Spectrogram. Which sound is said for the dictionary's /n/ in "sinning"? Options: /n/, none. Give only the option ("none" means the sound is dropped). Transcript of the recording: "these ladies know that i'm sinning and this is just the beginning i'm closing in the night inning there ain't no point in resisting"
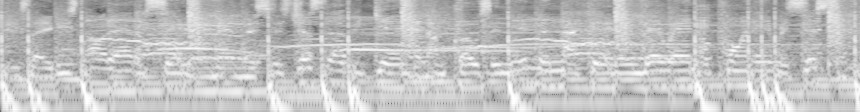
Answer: none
